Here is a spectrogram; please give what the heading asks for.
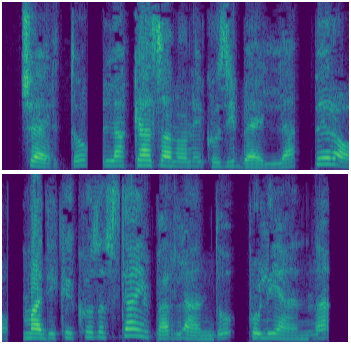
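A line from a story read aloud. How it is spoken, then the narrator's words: Plain question. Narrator (Italian): chiese Pendleton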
